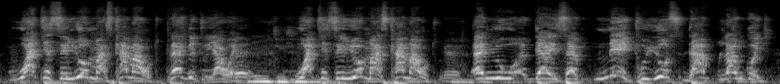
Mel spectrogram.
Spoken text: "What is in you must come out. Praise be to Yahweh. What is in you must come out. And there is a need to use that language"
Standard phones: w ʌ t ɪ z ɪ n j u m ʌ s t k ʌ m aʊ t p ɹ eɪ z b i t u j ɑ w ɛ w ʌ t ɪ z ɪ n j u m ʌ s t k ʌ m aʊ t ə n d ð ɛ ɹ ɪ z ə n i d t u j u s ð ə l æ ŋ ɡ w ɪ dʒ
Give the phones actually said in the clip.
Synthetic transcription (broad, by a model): w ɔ t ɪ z ɪ n j u m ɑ s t k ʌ m aʊ t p l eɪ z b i t u j ɑ w ɛ w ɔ t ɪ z ɪ n j u m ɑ s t k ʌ m aʊ t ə n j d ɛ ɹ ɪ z ə n i d t u j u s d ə l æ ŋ ɡ w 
